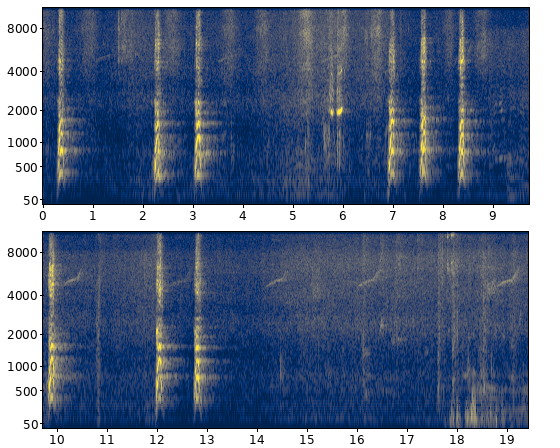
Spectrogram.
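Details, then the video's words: German Shepherd barking at its owner: sharp, deep barks repeated in irregular bursts, around eleven in total, then quieter background sounds and a rustling thud at the close. "German Shepherd barking on me !!"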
